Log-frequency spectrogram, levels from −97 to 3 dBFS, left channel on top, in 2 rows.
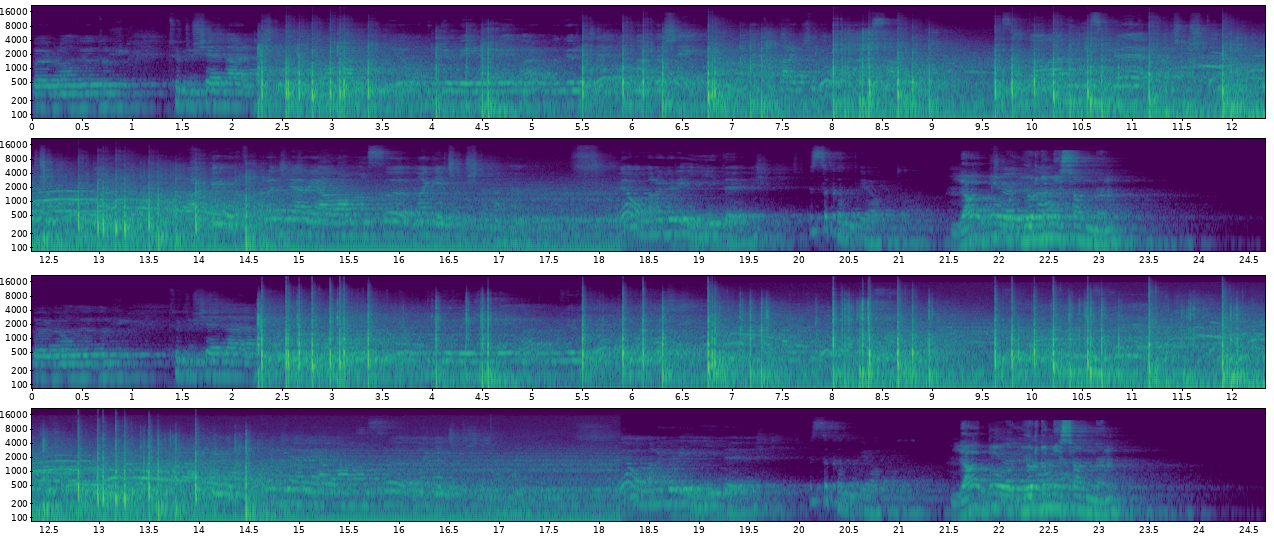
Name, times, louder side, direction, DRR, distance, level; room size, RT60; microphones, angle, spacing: voice 1, 0.0-6.7 7.2-9.1 9.6-13.5 13.9-17.3 17.7-19.7 20.1-21.2 21.5-22.6, left 1 dB, 40° left, -1 dB, 5.3 m, -45 dB
Fireworks, 2.2-15.0, right 2 dB, 85° right, 1.6 m, -34 dB
sound 1, 4.2-18.2, equal, 55° right, 2.0 m, -46 dB
voice 2, 18.8-19.2 21.5-23.3, right 1 dB, 20° right, 5 dB, 1.5 m, -40 dB
28.0 x 26.5 x 5.5 m, 2.2 s
head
